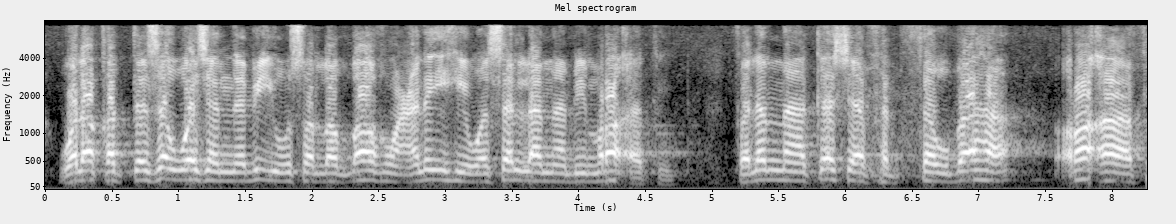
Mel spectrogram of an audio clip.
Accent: Damascus, Damascus Governorate, Syria; وعندنا في دمشق توجد مشفى خاصة لهؤلاء الناس

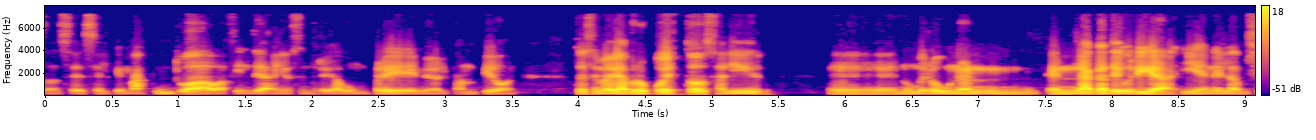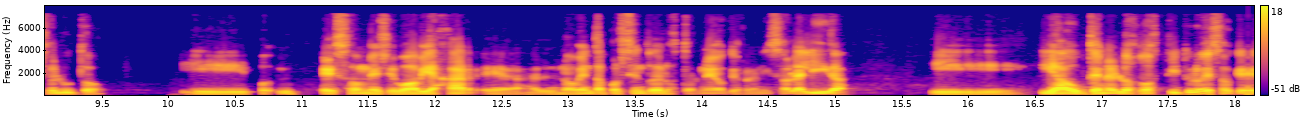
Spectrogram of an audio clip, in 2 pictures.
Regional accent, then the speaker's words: Tucumán, Argentina; estudié en la Universidad del Norte de Santo Tomás de Aquino en Tucumán, mi provincia natal.

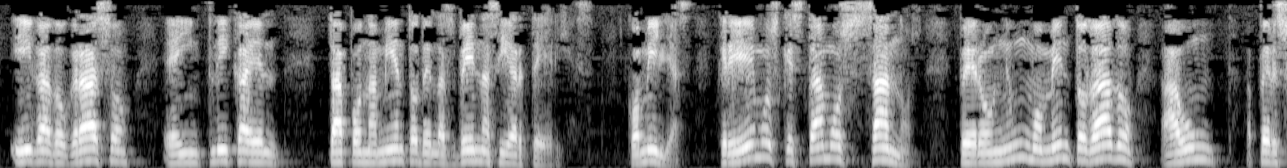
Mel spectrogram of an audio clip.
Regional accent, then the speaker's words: Loja, Ecuador; born there; Como dicen en mi tierra Loja, escalofrío, ¿no? En Loja, en esta Loja querida, mi patria donde nací.

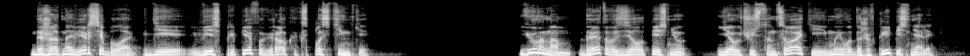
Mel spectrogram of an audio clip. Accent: Saint Petersburg, Russia; Мы сами из Питера

